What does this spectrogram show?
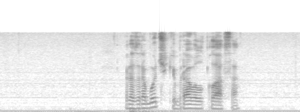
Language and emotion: Russian, neutral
